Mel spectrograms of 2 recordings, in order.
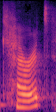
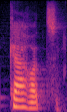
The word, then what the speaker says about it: carrot: C'est le cas par exemple de love, money and carrot qui ne se prononce pas love, money et carotte.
